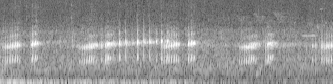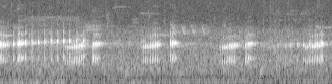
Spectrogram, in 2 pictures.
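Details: Several frogs beside a running creek at Jacobs Creek, giving rapid pulsed trills and short double croaks that trade back and forth almost continuously, over a constant hiss of flowing water.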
